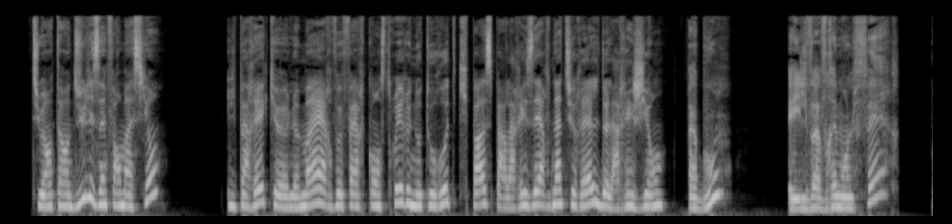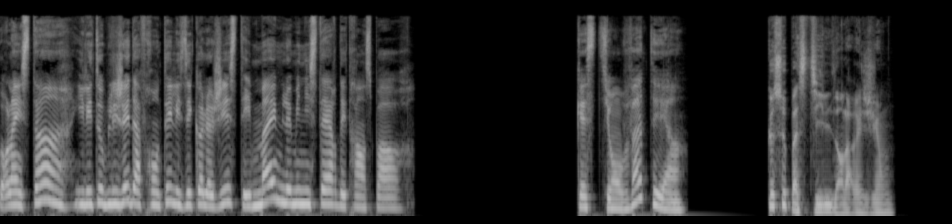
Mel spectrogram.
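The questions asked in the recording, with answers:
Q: Que se passe-t-il dans la région?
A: Le maire veut faire construire une autoroute à travers la réserve naturelle, ce qui l'oppose aux écologistes et au ministère des Transports.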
